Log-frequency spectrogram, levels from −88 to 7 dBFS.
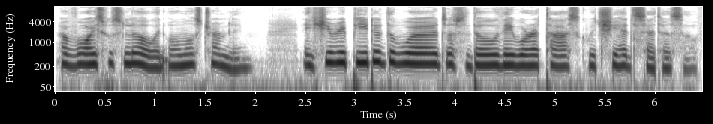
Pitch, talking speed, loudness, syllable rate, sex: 215 Hz, 215 wpm, -16 LUFS, 5.1 syllables/s, female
